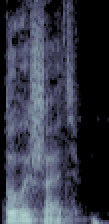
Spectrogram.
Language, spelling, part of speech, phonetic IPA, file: Russian, повышать, verb, [pəvɨˈʂatʲ], Ru-повышать.ogg
- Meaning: to raise, to increase, to heighten, to boost, to elevate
